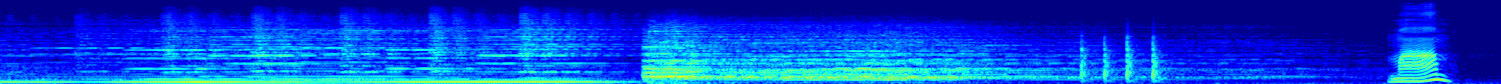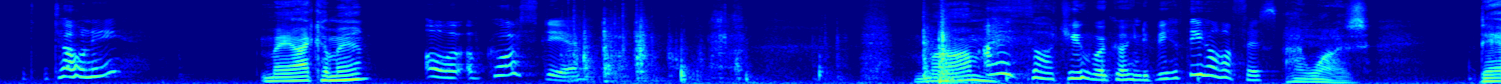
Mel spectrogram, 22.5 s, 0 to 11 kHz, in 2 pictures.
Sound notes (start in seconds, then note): 8.0 knock on door; 18.1 door opens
